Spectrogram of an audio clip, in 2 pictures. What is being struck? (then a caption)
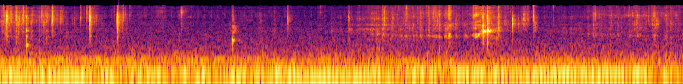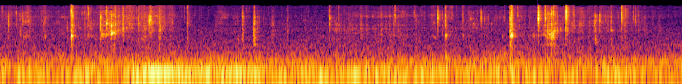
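Bar of soap. A metal box-cutter blade shaves the edge of a solid, rectangular, light-blue bar of soap held in the hand, peeling off curls and flakes. The result is a quiet, dry, crisp scraping and crackling with many short, bright ticks over a steady low hum.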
